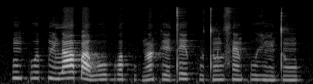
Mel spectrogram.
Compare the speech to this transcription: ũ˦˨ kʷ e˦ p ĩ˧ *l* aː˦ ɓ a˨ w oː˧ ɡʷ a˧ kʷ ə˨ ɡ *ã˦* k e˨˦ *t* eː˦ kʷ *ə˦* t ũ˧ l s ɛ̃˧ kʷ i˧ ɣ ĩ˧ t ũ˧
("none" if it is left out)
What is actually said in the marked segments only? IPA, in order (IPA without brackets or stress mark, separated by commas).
l, ã˦, t, ə˨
